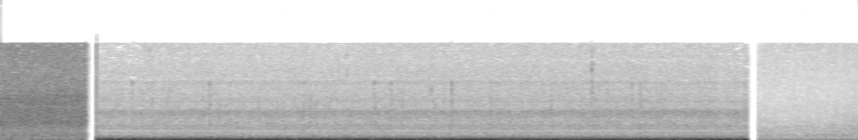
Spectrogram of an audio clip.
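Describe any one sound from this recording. A jet engine roars steadily from inside an airliner.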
